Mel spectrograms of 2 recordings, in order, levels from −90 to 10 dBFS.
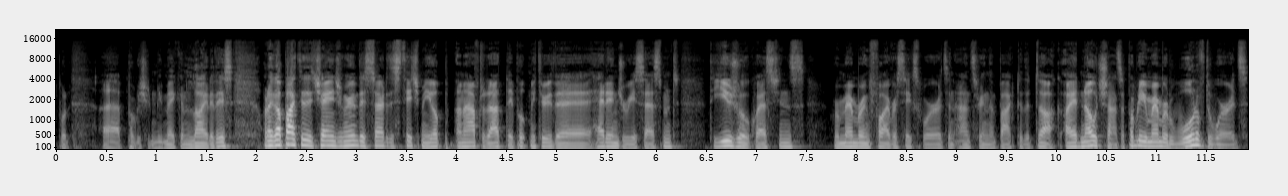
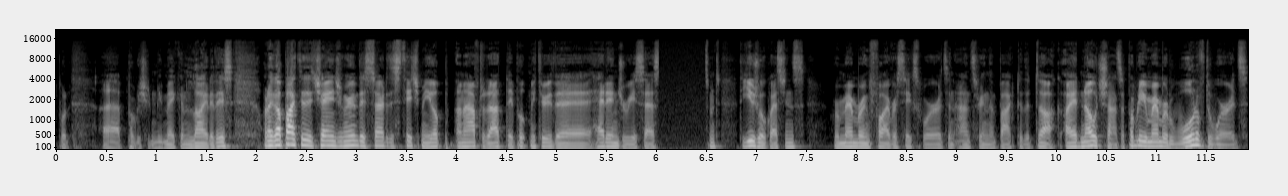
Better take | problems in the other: first | audio freezing; at 6 s

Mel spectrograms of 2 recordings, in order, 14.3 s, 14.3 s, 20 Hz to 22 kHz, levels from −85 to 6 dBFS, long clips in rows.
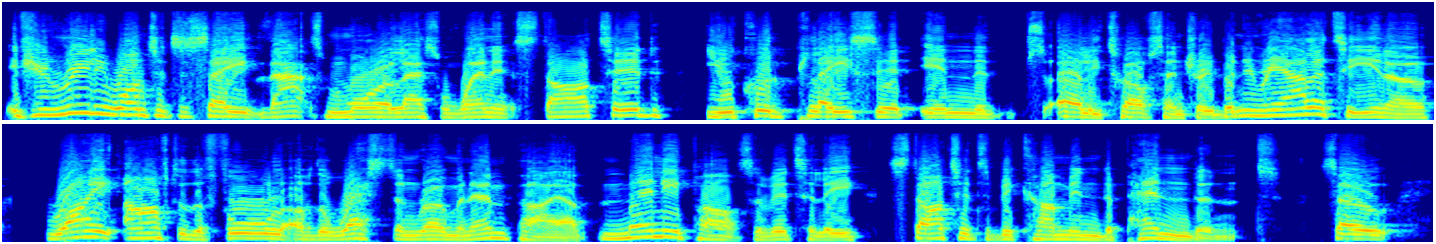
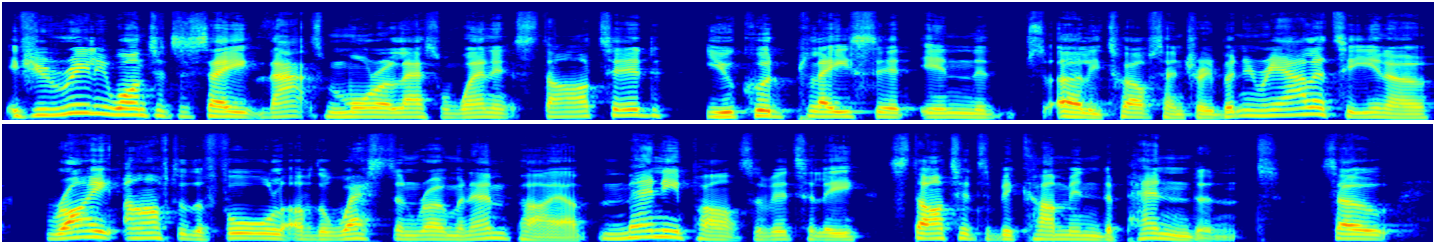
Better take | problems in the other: second | distortion; heavy; 6 dB below the speech

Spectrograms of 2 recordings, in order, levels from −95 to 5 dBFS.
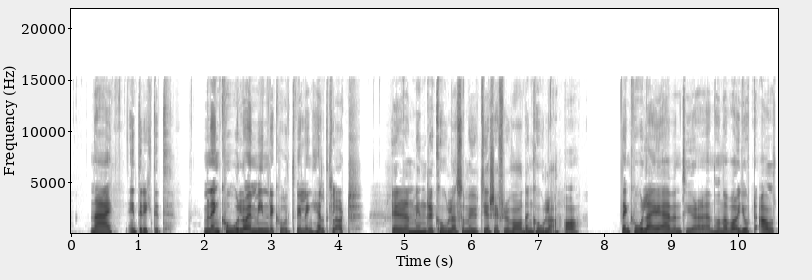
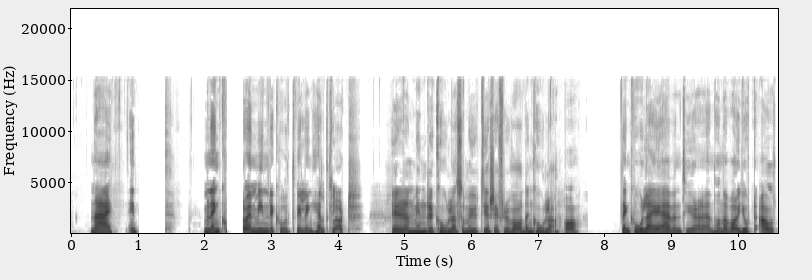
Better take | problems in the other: first | audio cutting out; at 1 s and at 2.5 s

